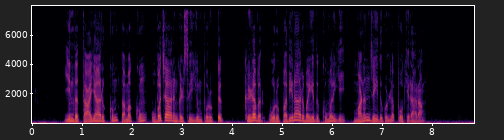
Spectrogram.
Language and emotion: Tamil, neutral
